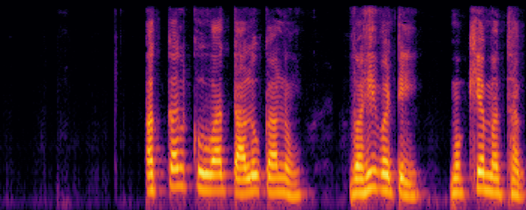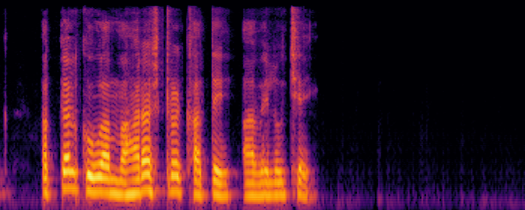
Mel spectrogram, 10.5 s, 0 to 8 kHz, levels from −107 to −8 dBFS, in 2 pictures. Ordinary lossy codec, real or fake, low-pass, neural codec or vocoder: AAC, 48 kbps; fake; 7.2 kHz; codec, 16 kHz in and 24 kHz out, 1.1 kbps, FireRedTTS-2 codec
